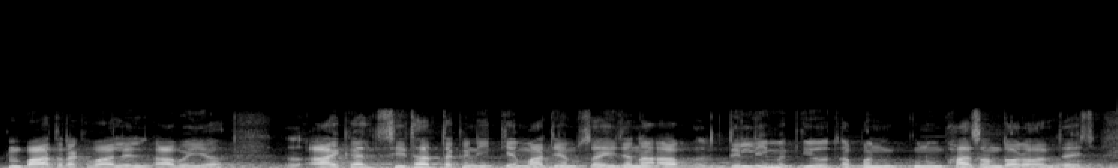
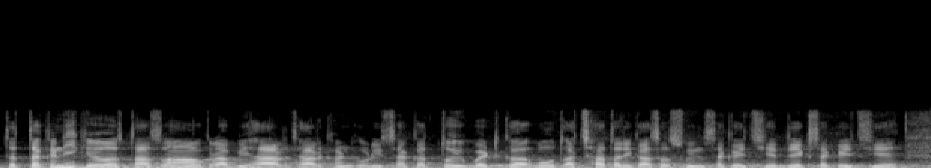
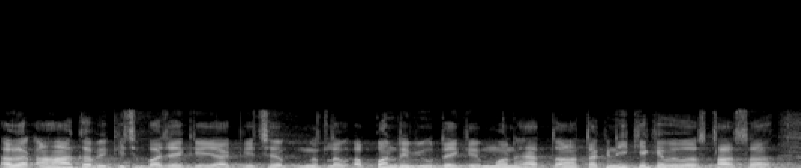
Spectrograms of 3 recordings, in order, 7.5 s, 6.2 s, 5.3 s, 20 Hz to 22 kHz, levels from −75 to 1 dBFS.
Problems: none marked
